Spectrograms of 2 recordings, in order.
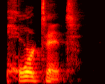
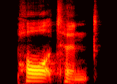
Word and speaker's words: Portent: Norbit, with the golden foon, you're going to get an ability called Porton Rolls. – Oh my fucking god. – Can you tell me how to pronounce that one? – Portent. – Portent. – P-O-R-T-E-N-T. – Portent. Yep. Portent.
